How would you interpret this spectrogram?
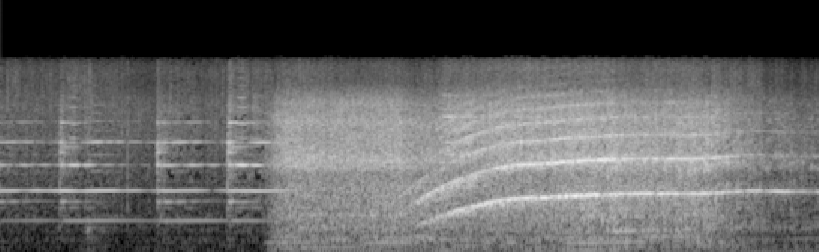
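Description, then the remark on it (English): A school bell rings in a few quick bursts, then a fire engine roars up with a loud siren that winds upward and holds a steady, wailing tone over rumbling engine noise. “Why, those are the sounds of a school bell and fire engine, aren't they?”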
